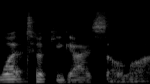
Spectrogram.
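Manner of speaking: half-whispered, breathy, drunk, sarcastic mocking tone. Voicing a character greeting the returning party: drunk, sarcastic voice. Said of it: "very, very drunk, sarcastic Angie just saying".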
